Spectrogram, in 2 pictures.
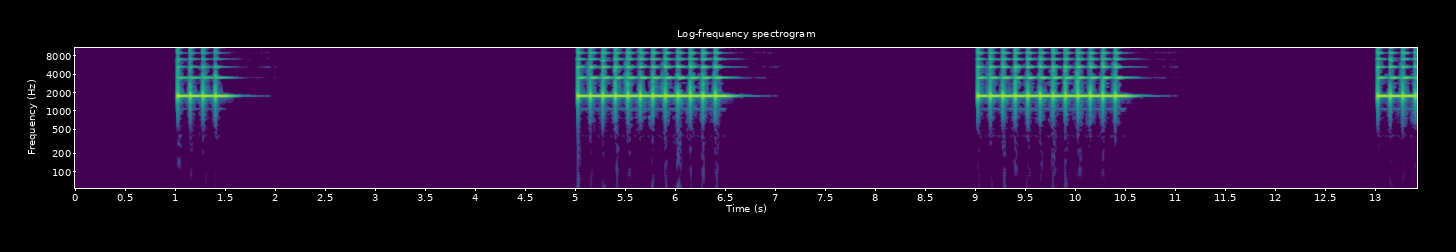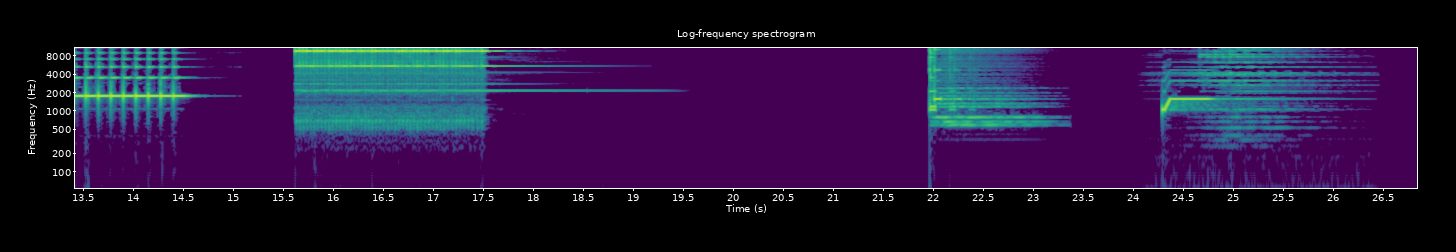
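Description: A mobile phone plays a series of short, bright electronic alert tones with pauses between them.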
